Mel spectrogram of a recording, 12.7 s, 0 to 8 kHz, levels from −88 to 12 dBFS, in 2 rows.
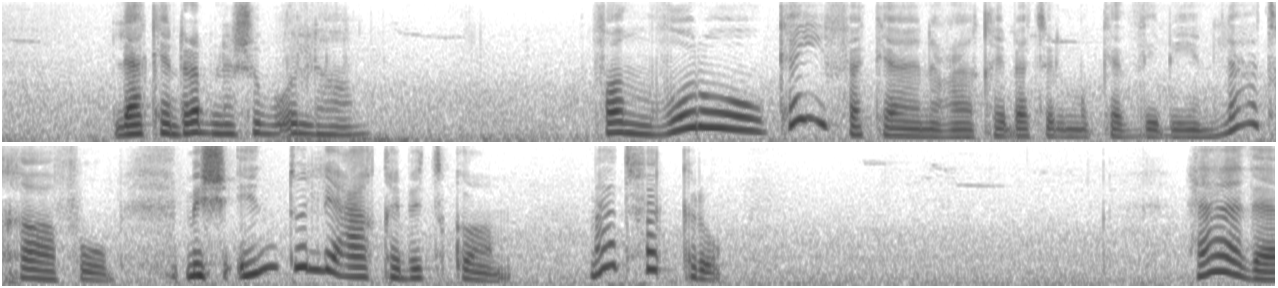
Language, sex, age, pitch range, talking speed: Arabic, female, 50-69, 160-220 Hz, 85 wpm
